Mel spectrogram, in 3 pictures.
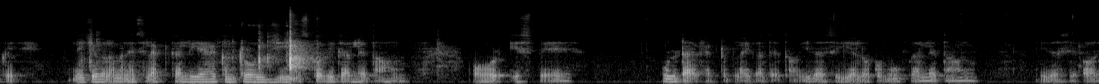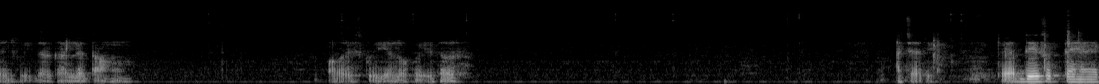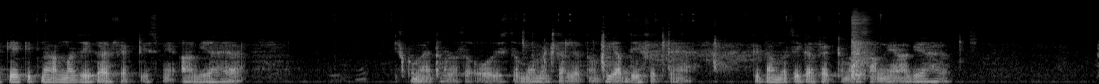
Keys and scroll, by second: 20.6 ctrl+space, 21.1 ctrl+space.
